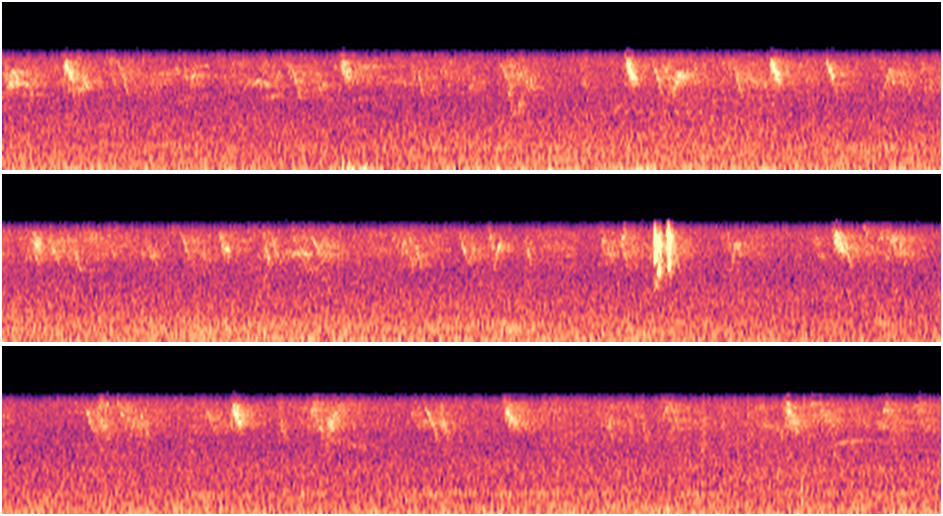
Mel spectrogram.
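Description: Small songbirds chirping, many short high chirps scattered all through, one louder chirp falling in pitch about halfway, over a low steady rumble.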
